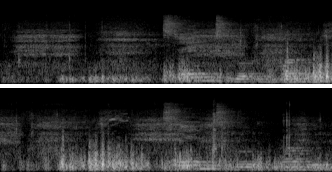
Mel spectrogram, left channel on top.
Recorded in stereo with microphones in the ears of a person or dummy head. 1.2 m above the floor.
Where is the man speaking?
10° left (ahead or behind), 1.9 m; by 3.2 s 45° left (ahead or behind), 1.8 m.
